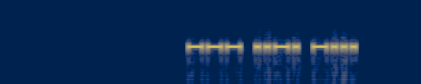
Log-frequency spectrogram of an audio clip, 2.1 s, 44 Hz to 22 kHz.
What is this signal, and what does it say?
Morse code, heard as a keyed tone, about 46 wpm, 700 Hz. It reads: OFB
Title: USA Call Sign Postfixes - 3 Letters 50wpm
